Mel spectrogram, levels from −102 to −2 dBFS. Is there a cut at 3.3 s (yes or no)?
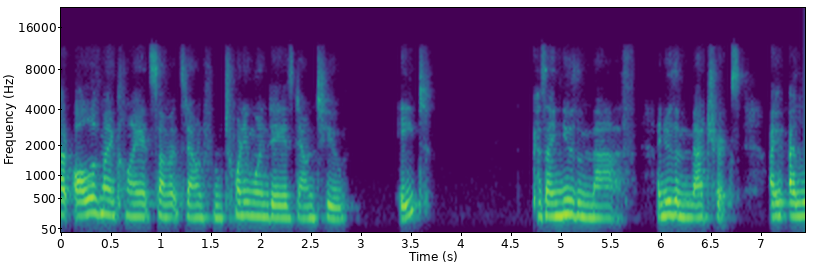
no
